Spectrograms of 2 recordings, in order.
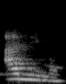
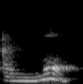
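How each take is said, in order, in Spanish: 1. El acento está en la primera sílaba. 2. El acento está en la última sílaba. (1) "una esdrújula" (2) "se volvió una aguda"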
